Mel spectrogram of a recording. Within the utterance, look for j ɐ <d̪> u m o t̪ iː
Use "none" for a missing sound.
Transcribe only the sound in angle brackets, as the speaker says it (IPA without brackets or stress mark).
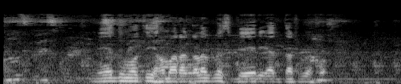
d̪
